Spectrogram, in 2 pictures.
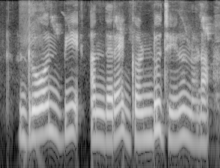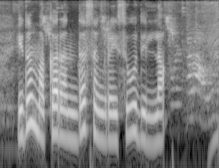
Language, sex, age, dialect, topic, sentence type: Kannada, female, 18-24, Mysore Kannada, agriculture, statement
